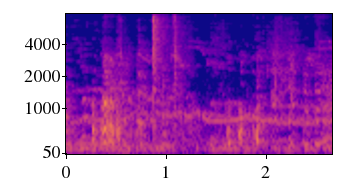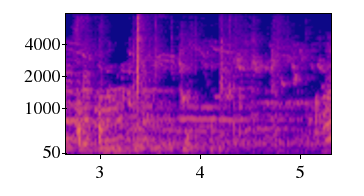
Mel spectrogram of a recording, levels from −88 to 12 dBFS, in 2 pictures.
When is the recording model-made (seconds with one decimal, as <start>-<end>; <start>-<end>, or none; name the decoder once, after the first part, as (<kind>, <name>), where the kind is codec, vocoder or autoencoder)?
0.0-1.0 (vocoder, Vocos); 4.2-5.3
